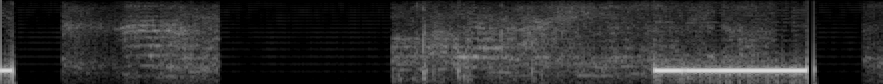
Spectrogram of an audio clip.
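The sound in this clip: A telephone line tone heard while redialing a call: muffled voice-like sound, then a single loud, steady, mid-pitched beep held for about a second.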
